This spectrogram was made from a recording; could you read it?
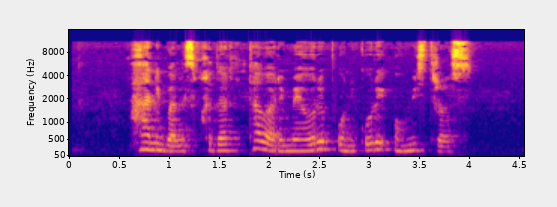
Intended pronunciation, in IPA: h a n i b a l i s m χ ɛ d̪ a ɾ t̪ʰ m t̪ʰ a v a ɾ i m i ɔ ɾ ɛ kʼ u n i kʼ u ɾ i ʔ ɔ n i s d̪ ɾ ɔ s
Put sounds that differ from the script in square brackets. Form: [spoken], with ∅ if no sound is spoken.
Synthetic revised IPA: h a n i b a l i s m χ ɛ d̪ a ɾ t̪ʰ m t̪ʰ a v a ɾ i m [ɛ] ɔ ɾ ɛ [pʼ] u n i kʼ u ɾ i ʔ ɔ [m] i s d̪ ɾ ɔ s

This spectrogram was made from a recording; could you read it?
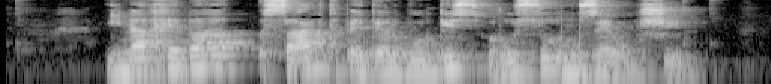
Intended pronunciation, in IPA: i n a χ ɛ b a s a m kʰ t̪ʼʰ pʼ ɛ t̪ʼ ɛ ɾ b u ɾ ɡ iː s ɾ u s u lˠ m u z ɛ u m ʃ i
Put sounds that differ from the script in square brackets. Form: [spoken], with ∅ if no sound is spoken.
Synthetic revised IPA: i n a χ ɛ b a s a [ŋ] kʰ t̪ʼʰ pʼ ɛ t̪ʼ ɛ ɾ b u ɾ ɡ [i] s ɾ u s u lˠ m u z ɛ u m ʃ i

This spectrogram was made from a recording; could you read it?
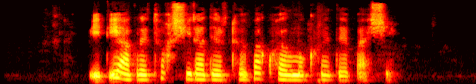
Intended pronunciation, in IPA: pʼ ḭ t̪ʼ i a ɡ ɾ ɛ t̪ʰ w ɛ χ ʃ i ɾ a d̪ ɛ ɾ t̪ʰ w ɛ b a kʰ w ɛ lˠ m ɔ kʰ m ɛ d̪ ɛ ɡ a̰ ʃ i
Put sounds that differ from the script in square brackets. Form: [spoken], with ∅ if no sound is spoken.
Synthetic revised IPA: pʼ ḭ t̪ʼ i a ɡ ɾ ɛ t̪ʰ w ɛ χ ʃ i ɾ a d̪ ɛ ɾ t̪ʰ w ɛ b a kʰ w ɛ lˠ m ɔ kʰ m ɛ d̪ ɛ [b] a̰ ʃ i

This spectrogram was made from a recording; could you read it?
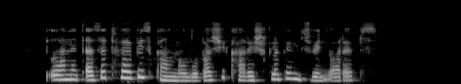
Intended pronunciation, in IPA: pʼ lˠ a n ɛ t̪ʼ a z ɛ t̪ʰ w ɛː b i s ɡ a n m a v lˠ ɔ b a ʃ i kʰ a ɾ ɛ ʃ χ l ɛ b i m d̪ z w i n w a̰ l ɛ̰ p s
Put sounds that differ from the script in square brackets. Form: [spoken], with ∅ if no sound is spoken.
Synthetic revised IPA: pʼ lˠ a n ɛ t̪ʼ a z ɛ t̪ʰ w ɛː b i s ɡ a n m a v lˠ ɔ b a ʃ i kʰ a ɾ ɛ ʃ χ l ɛ b i m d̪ z w i n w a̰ [ɾ] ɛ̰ p s

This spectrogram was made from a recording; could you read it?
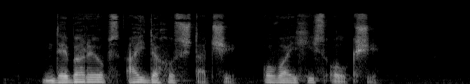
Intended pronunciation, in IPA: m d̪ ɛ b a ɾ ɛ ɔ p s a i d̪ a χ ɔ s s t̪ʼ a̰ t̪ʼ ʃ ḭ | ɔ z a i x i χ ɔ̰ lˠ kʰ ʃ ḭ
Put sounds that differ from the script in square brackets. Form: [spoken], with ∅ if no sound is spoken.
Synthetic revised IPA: m d̪ ɛ b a ɾ ɛ ɔ p s a i d̪ a χ ɔ s [ʃ] t̪ʼ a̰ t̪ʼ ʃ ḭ | ɔ [v] a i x i [s] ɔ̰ lˠ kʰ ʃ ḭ

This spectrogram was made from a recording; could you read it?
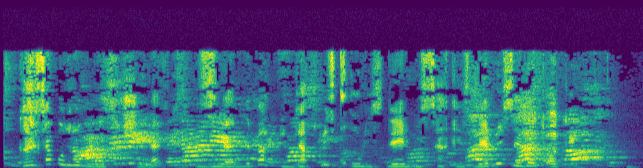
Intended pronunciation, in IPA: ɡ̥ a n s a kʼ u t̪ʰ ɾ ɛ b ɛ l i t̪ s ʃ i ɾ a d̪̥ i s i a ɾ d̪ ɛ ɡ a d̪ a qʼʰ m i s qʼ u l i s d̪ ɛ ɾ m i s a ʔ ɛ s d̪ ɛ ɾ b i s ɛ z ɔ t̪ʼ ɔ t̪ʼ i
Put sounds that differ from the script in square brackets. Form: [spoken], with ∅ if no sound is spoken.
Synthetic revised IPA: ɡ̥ a n s a kʼ u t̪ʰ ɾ ɛ b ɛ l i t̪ [χ] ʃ i ɾ a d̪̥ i [z] i a ɾ d̪ ɛ [b] a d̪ a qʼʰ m i s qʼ u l i s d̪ ɛ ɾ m i s a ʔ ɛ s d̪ ɛ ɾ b i s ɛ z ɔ t̪ʼ ɔ t̪ʼ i

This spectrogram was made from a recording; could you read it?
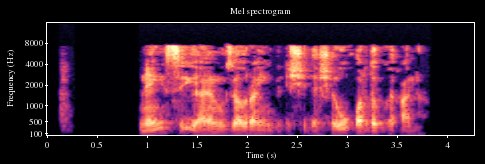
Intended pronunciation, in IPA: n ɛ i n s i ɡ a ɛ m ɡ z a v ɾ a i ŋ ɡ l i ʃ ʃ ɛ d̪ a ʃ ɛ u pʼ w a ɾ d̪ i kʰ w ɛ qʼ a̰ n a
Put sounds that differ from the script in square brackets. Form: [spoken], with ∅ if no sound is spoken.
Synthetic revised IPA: n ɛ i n s i ɡ a ɛ m ɡ z a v ɾ a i ŋ ɡ l i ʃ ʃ [i] d̪ a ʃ ɛ u [qʼ] w a ɾ d̪ [a] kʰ w ɛ qʼ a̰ n a

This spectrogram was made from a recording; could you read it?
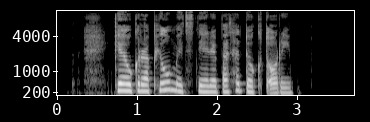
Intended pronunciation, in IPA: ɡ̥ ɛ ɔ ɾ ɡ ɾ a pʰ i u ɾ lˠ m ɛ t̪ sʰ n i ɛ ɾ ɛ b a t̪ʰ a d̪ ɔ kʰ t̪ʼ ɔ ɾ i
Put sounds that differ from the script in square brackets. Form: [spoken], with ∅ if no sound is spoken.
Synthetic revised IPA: ɡ̥ ɛ ɔ [∅] ɡ ɾ a pʰ i u [∅] lˠ m ɛ t̪ sʰ n i ɛ ɾ ɛ b a t̪ʰ a d̪ ɔ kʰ t̪ʼ ɔ ɾ i

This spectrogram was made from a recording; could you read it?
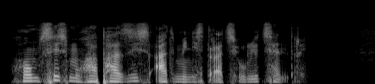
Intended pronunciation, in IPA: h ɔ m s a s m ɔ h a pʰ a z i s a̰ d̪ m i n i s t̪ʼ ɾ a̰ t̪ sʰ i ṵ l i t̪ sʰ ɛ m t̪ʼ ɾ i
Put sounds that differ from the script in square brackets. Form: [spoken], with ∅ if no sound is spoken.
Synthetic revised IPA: h ɔ m s [i] s m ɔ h a pʰ a z i s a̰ d̪ m i n i s t̪ʼ ɾ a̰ t̪ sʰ i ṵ l i t̪ sʰ ɛ [n] t̪ʼ ɾ i

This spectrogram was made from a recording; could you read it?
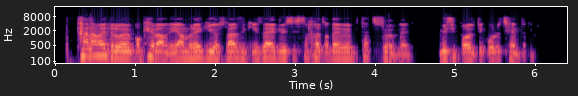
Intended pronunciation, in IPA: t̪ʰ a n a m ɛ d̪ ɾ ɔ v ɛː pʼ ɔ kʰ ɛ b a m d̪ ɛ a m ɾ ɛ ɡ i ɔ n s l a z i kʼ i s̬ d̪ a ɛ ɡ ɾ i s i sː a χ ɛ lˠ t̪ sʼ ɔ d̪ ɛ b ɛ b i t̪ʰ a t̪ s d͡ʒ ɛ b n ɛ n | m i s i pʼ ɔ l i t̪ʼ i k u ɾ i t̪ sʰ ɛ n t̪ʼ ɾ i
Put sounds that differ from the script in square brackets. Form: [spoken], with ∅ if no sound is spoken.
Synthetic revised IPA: t̪ʰ a n a m ɛ d̪ ɾ ɔ v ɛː pʼ ɔ kʰ ɛ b a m d̪ ɛ a m ɾ ɛ ɡ i ɔ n s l a z i kʼ i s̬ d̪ a ɛ ɡ ɾ i s i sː a χ ɛ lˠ t̪ sʼ ɔ d̪ ɛ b ɛ b i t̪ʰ a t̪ s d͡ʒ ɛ b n ɛ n | m i s i pʼ ɔ l i t̪ʼ i [kʼ] u ɾ i t̪ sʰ ɛ n t̪ʼ ɾ i

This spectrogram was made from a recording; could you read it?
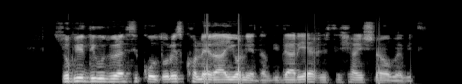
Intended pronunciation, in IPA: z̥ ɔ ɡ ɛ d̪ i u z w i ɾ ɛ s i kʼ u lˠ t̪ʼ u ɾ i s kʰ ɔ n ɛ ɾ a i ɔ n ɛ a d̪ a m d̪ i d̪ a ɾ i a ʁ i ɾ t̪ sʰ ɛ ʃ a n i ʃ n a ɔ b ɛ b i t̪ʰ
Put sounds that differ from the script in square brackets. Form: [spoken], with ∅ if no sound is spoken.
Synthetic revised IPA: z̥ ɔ ɡ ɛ d̪ i u z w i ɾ ɛ s i kʼ u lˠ t̪ʼ u ɾ i s kʰ ɔ n ɛ ɾ a i ɔ n [i] a d̪ a m d̪ i d̪ a ɾ i a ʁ i ɾ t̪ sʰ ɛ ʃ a n i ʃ n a ɔ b ɛ b i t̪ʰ

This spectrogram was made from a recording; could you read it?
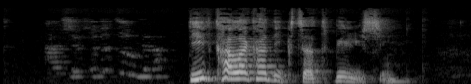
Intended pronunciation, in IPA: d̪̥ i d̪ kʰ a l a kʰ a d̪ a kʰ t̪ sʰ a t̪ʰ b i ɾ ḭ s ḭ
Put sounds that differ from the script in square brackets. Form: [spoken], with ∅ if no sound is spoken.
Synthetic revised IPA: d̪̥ i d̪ kʰ a l a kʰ a d̪ [i] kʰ t̪ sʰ a t̪ʰ b i [l] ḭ s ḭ

